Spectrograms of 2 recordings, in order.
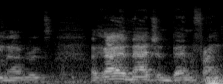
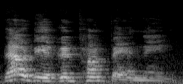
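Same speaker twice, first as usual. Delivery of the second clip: normal talking voice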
